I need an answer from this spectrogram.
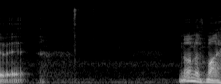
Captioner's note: scissors snipping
